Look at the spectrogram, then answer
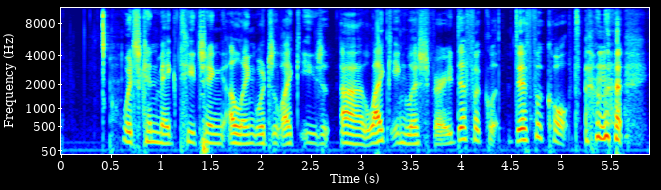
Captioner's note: laughing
